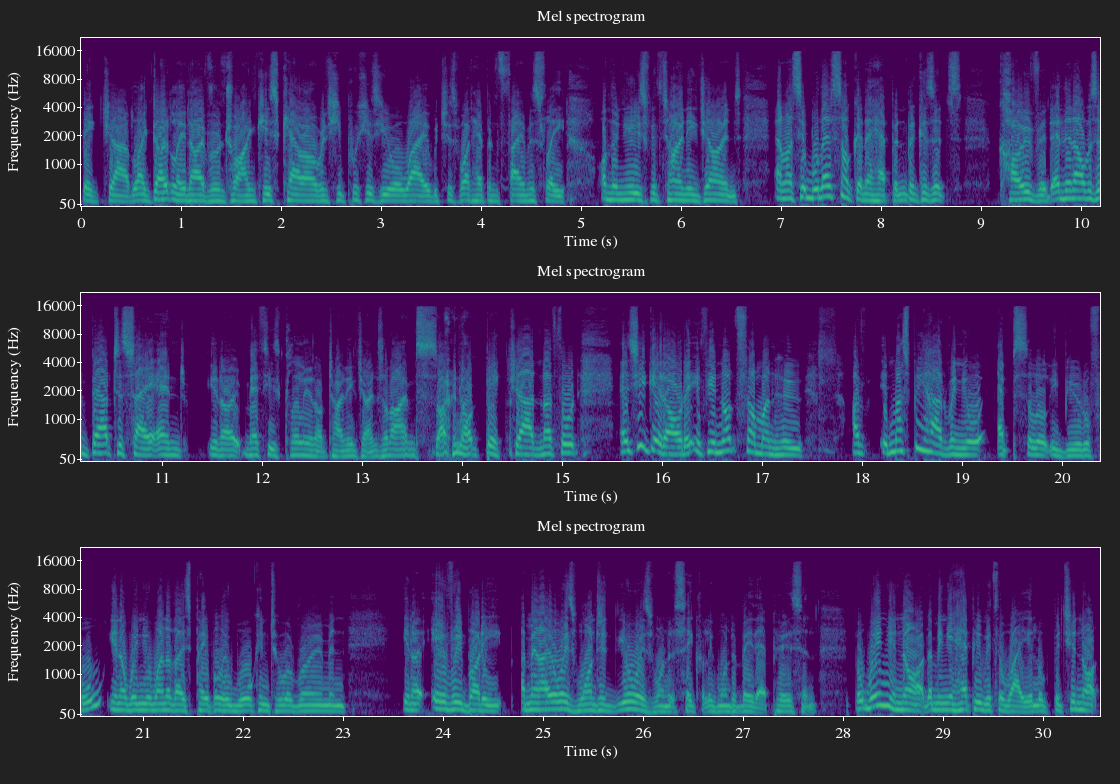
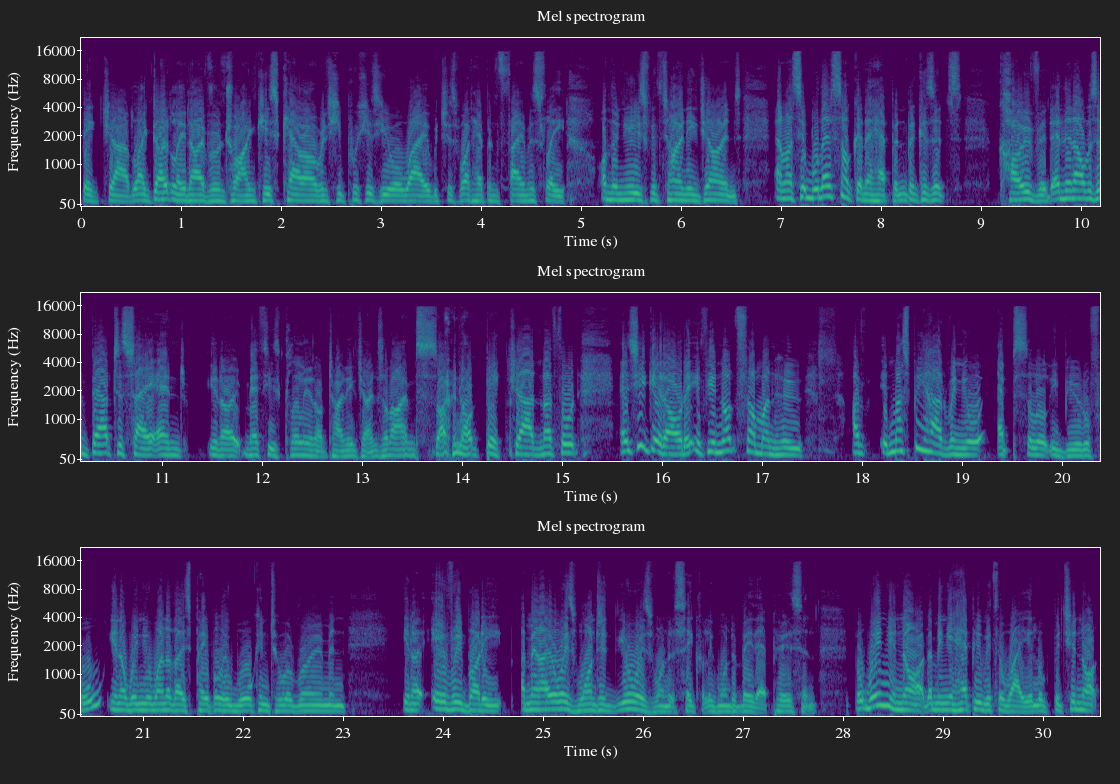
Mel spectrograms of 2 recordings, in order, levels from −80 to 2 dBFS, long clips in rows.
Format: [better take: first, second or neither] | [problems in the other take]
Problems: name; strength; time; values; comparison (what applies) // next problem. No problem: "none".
neither | distortion; slight; 10 dB below the speech; the same in both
